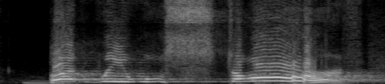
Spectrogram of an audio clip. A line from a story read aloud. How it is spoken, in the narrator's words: he exclaimed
